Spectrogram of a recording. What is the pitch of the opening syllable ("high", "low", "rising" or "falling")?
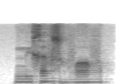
low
